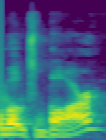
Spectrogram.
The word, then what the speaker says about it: Wilkes-Barre: Wilkes-Barre, or Wilkes-Barre, as they pronounce it where I'm from, is tuned in Pennsylvania.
